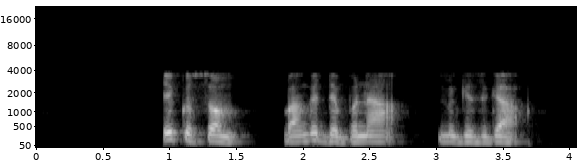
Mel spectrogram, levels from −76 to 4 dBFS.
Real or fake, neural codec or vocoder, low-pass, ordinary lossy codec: real; none; 3.6 kHz; Opus, 24 kbps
